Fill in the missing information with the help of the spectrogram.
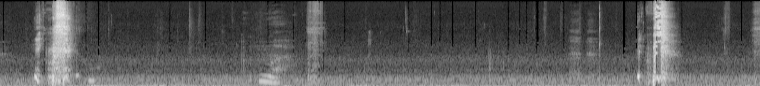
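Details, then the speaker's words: Two sharp, explosive induced sneezes about nine seconds apart, each with a brief breath-in, from someone sick for several days with a scratchy voice and sore throat, in a quiet room. "My nose has been tickly, but not enough to the point of like, I can actually sneeze from it, but I'm gonna go ahead and induce some now, so enjoy."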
